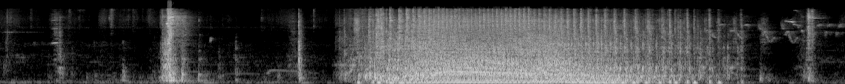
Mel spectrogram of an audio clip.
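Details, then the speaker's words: Old free push mower: catches and runs fairly evenly about four seconds, then fades and stops; owner suspects a clogged air filter or a dirty carburetor. "But it runs, it started. It actually sounded pretty good. I'm gonna actually do that one more time here and listen to that engine. The engine actually sounds pretty good."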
